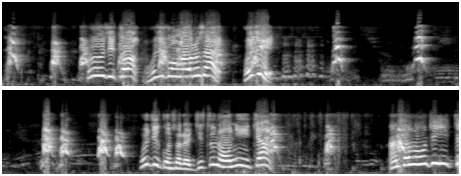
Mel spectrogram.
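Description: Small dogs whine and howl in a high, wavering way.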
